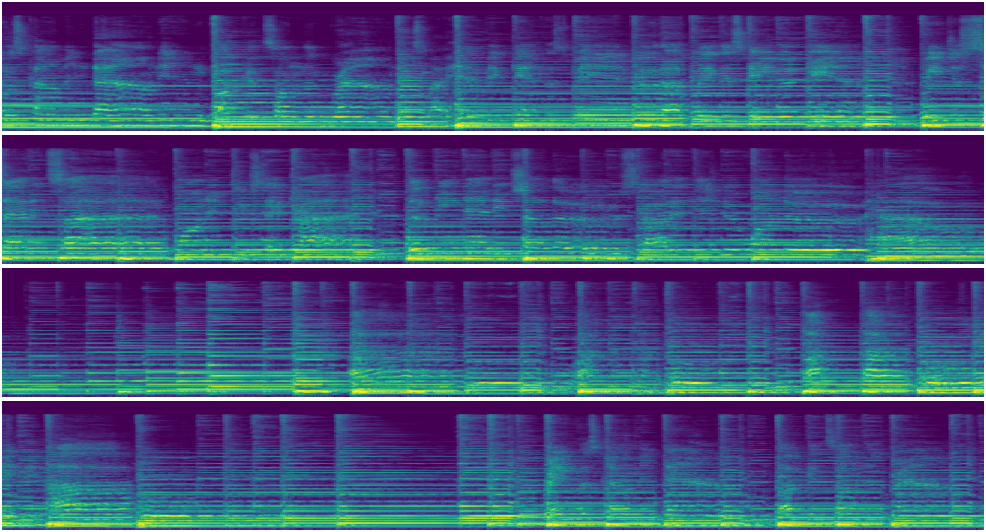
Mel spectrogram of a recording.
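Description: Epiphone Masterbilt acoustic guitar strummed steadily, playing a chord progression with the chords changing every couple of seconds.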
